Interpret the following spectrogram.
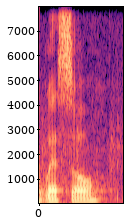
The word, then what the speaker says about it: whistle: And then we go into STLE, thistle, castle, whistle. We know that it says soul, and then that T is silent.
